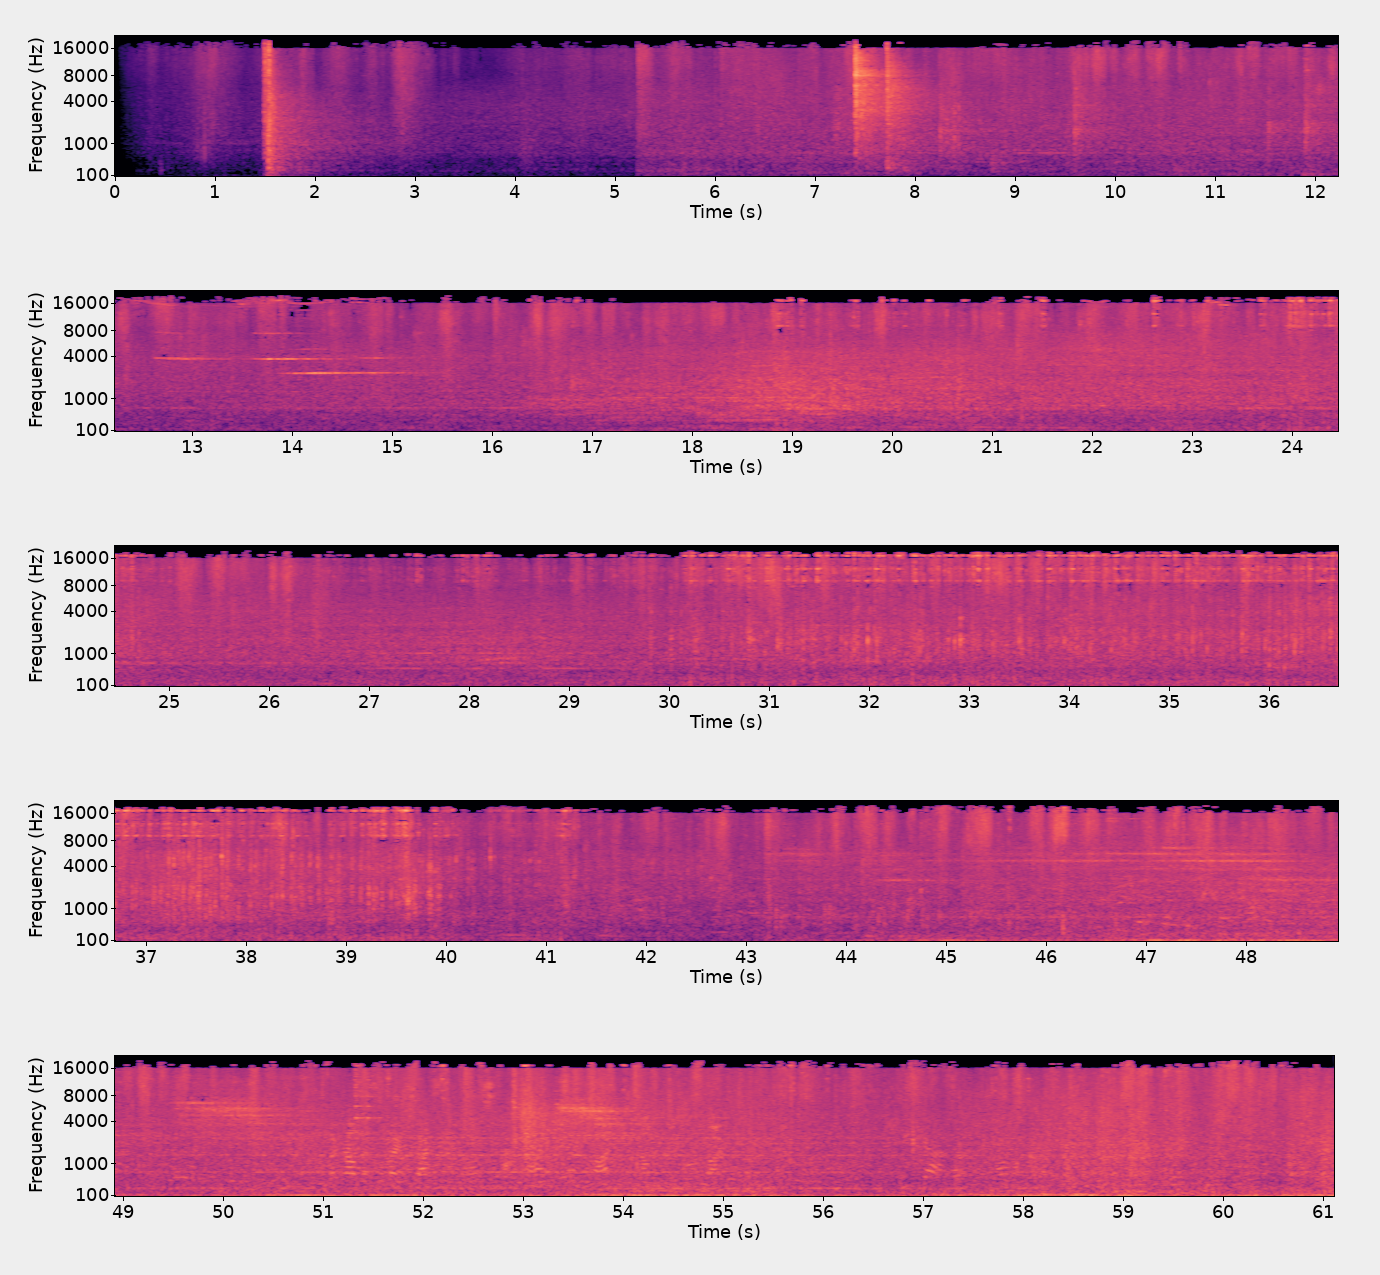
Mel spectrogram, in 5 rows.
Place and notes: Köln Hbf: in der Bahnhofstiefgarage, auf dem Weg zum Gleis - In der Bahnhofstiefgarage, auf dem Weg zum Gleis 4
Cologne Mainstation: in the garage, on the way to platform 4…
Cologne, Germany, 2 October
